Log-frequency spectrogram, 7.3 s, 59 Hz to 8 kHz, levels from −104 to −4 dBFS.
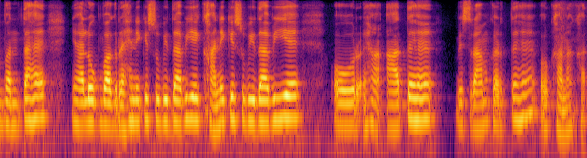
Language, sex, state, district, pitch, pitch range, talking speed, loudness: Hindi, female, Chhattisgarh, Bastar, 180 Hz, 160-195 Hz, 205 wpm, -19 LUFS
